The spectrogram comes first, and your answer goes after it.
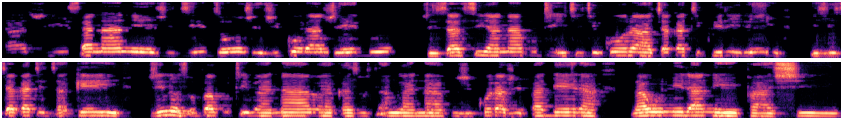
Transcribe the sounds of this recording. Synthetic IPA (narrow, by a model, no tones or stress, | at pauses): aʐisananeʐid͡zid͡zo̞ʐe̞ʐiko̞ɾaʐe̞ɗu | ʐ̥isasijanakutit͡ʃit͡ʃiko̞ɾat͡ʃakatikwirirei | it͡ʃit͡ʃakatid͡zake̞i | ʐino̞zo̞pakutiʋanaʋakazo̞saŋɡanakuʐiko̞ɾaʐe̞paɗe̞ɾa | ʋaoneɾanepaːʃi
